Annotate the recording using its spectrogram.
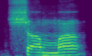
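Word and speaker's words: שמעון: And Simeon is pronounced in the Hebrew as Shamaiwan.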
